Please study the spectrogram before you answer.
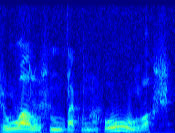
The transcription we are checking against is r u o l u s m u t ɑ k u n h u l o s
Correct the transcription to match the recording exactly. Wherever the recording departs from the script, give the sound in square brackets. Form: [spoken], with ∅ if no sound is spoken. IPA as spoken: r u [ɔ] l u s m [uː] t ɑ k u n h [uː] l o s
